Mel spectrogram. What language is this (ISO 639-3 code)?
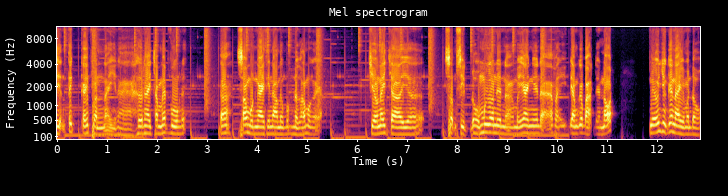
vie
